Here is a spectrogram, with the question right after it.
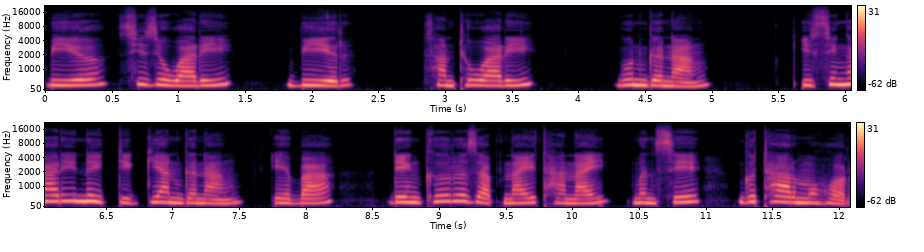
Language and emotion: Bodo, neutral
